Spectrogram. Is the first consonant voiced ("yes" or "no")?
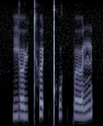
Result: yes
